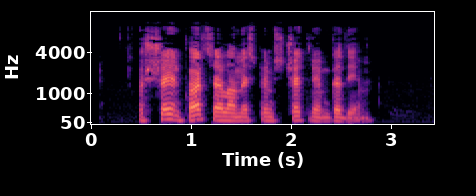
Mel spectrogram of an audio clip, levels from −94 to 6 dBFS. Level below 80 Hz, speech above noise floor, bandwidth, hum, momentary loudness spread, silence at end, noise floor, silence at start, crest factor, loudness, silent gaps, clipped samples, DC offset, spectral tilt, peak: -74 dBFS; 53 dB; 10 kHz; none; 13 LU; 0.7 s; -77 dBFS; 0.5 s; 20 dB; -23 LUFS; none; under 0.1%; under 0.1%; -3.5 dB/octave; -6 dBFS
